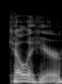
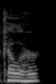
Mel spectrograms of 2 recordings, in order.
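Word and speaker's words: Kellehear: Australian sociologist Alan Kell kellahir I'm sorry Alan if I butchered your name I think it's Kellaher yeah we'll go with Kellaher uh highlighted journeys to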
